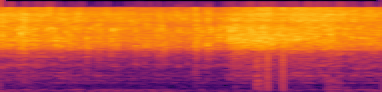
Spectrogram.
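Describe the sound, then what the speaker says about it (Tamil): Butter melts in a hot pan for fish fried rice and gives a bright, steady sizzle close to the listener, with a couple of soft clicks near the end and no voices. "பட்டர் நல்லா மெல்ட் ஆகட்டும்."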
